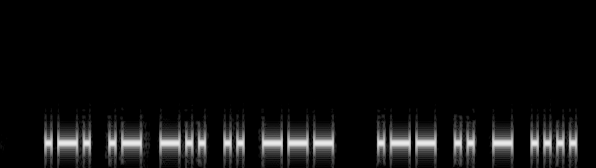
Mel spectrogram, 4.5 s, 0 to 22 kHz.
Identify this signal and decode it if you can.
Morse code, heard as a keyed tone, about 25 wpm, 600 Hz. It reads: RADIO WITH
